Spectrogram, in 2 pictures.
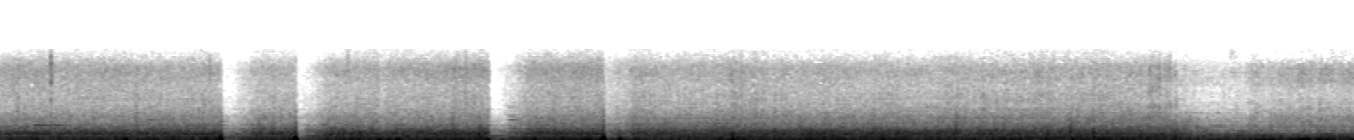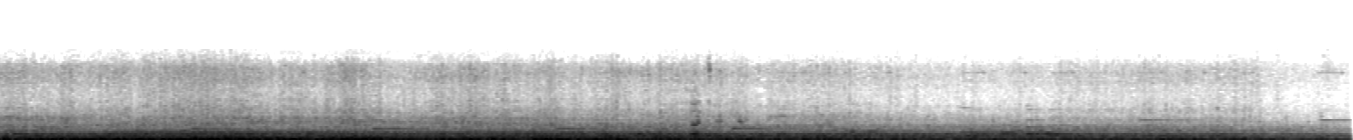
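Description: Steady road and engine noise inside a moving car, with a few sharp knocks in the first six seconds.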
